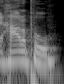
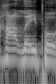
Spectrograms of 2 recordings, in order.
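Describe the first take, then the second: First: "Hartlepool" as HAR-da-pool; mispronounced town name. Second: "Hartlepool" as HART-lee-pool; corrected pronunciation. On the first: Commentator repeating his Australian slip, "Hartlepool" as HAR-da-pool. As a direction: swallow the middle of "Hartlepool" to a short uh. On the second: Commentator correcting his slip, "Hartlepool" as HART-lee-pool. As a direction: give "Hartlepool" a clear LEE in the middle. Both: Shown as a demonstration. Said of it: "What did I say?".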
